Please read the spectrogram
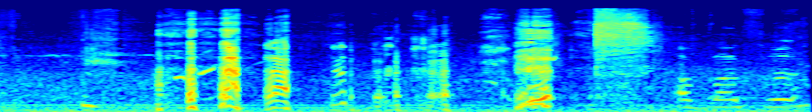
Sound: laughing

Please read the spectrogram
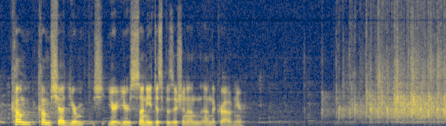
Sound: clapping

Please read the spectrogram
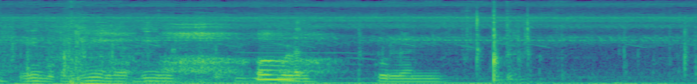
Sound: yawns

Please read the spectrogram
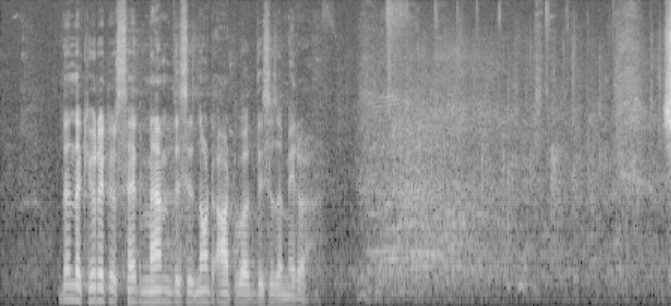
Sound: laughter

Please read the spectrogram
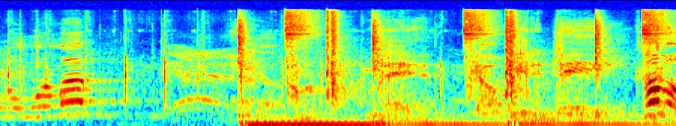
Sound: audience applauding

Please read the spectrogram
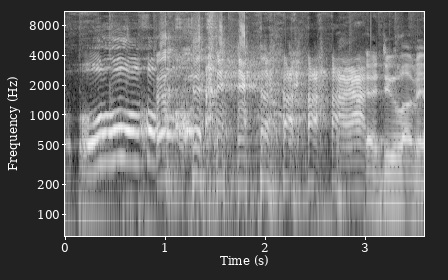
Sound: laughing

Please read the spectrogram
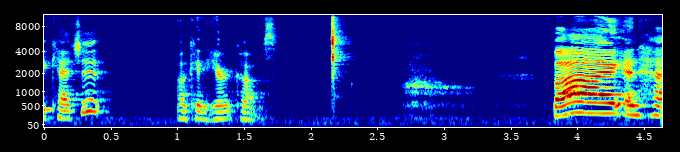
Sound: kisses

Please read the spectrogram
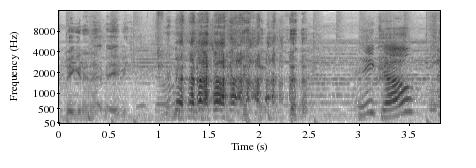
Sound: laughing

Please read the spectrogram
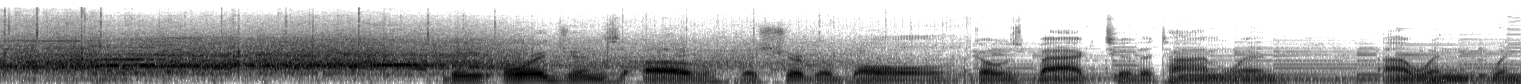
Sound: applae

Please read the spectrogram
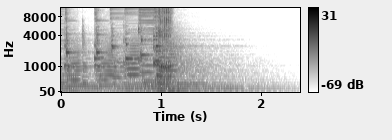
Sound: snort

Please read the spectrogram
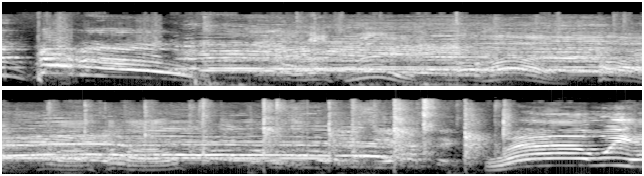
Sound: audience cheers

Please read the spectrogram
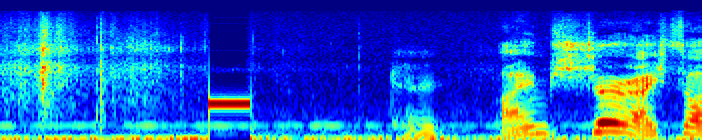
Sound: beep

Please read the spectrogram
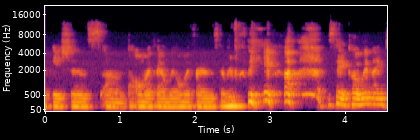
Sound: laughs

